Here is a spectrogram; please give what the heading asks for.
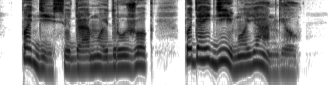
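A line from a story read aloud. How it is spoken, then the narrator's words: Touching, tender voice. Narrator (Russian): заговорила трогательным, нежным голосом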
